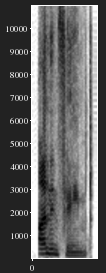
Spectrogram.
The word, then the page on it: uninflamed: Indian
